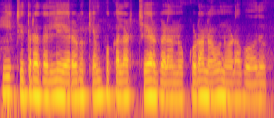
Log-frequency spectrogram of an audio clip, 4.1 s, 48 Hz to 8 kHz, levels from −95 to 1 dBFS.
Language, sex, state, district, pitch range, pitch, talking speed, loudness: Kannada, male, Karnataka, Bangalore, 115-125 Hz, 120 Hz, 145 wpm, -15 LUFS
